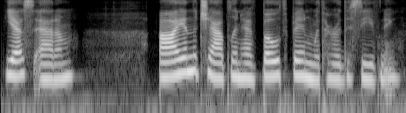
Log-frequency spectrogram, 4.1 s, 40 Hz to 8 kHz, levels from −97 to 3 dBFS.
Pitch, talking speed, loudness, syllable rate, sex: 215 Hz, 190 wpm, -18 LUFS, 5.4 syllables/s, female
